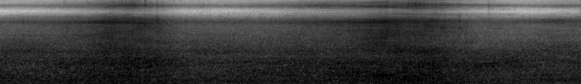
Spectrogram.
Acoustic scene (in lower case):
street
